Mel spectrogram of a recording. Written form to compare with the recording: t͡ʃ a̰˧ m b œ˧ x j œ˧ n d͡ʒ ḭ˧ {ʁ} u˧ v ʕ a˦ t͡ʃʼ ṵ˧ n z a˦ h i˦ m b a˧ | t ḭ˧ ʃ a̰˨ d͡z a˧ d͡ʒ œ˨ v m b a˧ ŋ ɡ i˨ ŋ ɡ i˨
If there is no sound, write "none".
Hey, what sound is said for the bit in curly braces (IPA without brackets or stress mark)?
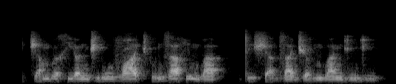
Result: w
